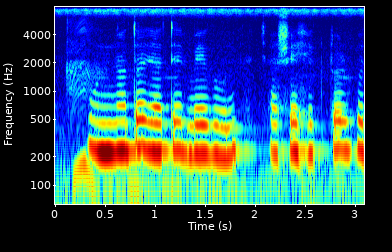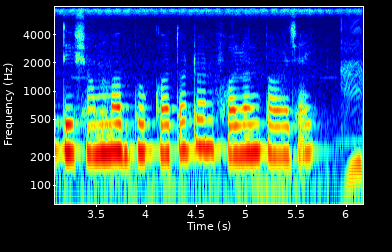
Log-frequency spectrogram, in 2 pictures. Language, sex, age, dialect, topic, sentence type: Bengali, female, 18-24, Jharkhandi, agriculture, question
